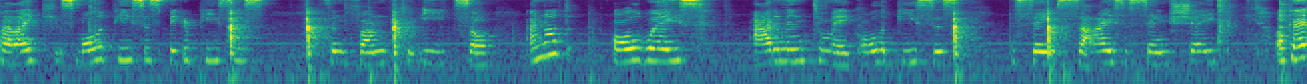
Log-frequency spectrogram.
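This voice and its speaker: High-voiced Swiss woman, slow and chatty. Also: recorded from a distance, very noisy. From Switzerland. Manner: chatty and rambling, many fillers and restarts. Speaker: cooking show host. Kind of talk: casual cooking vlog chat. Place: home kitchen.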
